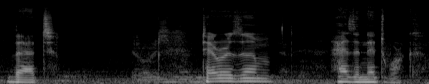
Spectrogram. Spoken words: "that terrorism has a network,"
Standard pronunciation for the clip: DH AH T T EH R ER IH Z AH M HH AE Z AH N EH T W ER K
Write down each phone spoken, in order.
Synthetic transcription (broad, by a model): DH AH T T EH R ER IH Z AH M HH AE Z AH N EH T W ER K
